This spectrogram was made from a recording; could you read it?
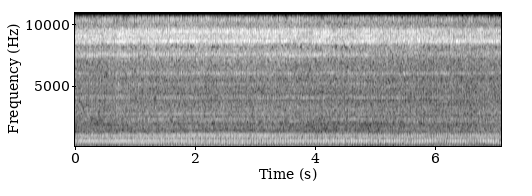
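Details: Cleaned 50 L twin dry air compressor on test run filling: steady, even pumping drone with a quick, regular piston beat, no knocks or rattles, normal running.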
